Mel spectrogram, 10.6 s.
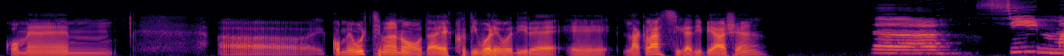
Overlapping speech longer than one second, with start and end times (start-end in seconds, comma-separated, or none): none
